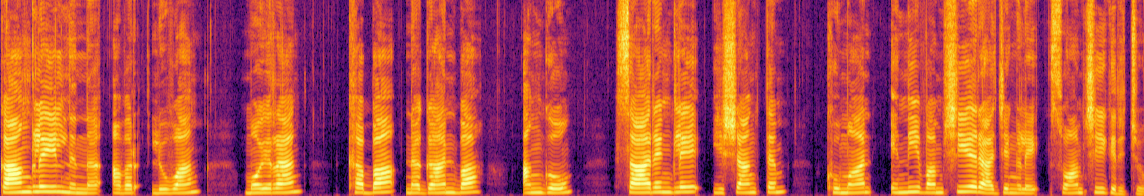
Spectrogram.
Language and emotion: Malayalam, neutral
